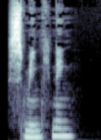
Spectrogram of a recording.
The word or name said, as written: sminkning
